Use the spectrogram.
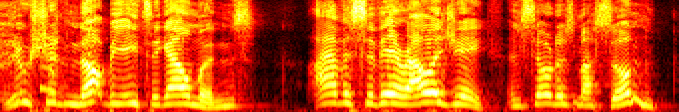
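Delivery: put-on very high, very loud scolding, Rotherham Northern English accent. Retelling a lady who started yelling at her, in a Rotherham-style Northern English accent. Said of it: "She sounds like a Wallace and Gromit character".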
